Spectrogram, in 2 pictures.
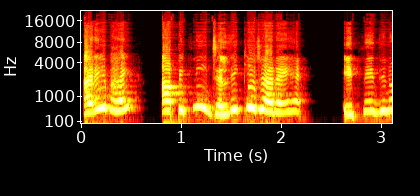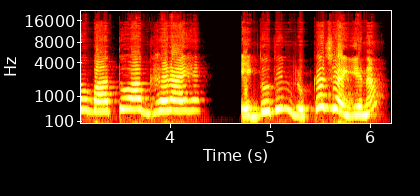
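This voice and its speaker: A woman's voice: animated, moderate pace. Woman doing a scheming daughter-in-law. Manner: sly and scolding, shrill.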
